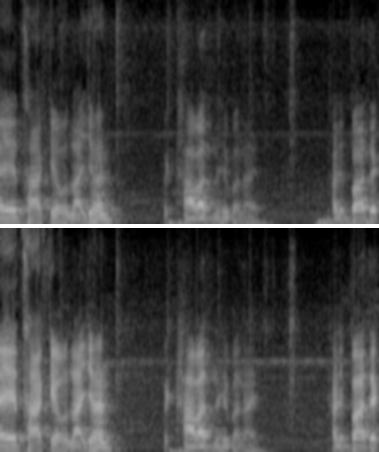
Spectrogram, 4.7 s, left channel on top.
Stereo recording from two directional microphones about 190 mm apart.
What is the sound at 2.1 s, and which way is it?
Speech, 5° left (ahead or behind).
